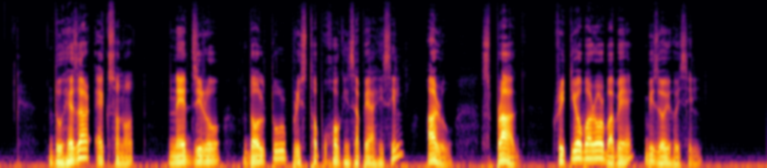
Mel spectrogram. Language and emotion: Assamese, neutral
